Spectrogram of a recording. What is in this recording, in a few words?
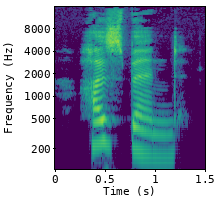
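"husband", English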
